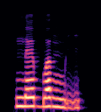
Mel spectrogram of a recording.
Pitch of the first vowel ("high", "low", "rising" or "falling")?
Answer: high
